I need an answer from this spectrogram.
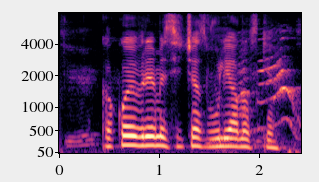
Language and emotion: Russian, neutral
